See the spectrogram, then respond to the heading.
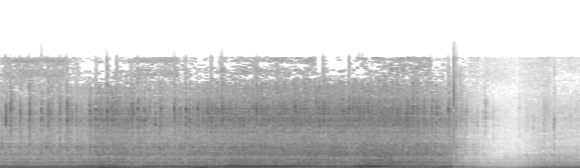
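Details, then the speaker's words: Saturn inline four-cylinder engine after water pump failure, oil visibly burning off and smoking: rough, rapid, fairly regular ticking over the engine, rising and falling with revs; owner hears heavy ticking, cause unconfirmed. "now that was just to give you the idea of how this thing sounds and to me that sounds like the sucker's ticking quite a bit"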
